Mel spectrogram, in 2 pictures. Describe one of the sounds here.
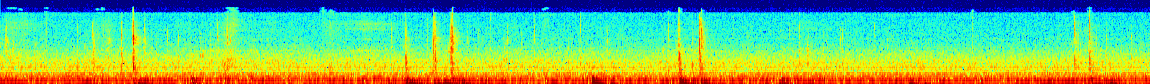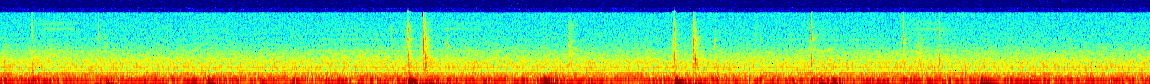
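Water rushes along a ship's hull.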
